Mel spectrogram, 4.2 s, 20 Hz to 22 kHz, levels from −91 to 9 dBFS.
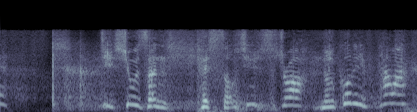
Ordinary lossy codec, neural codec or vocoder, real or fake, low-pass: none; codec, 16 kHz in and 24 kHz out, 0.4 kbps, LongCat-Audio-Codec, fine tuned four codebook decoder; fake; 7.2 kHz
